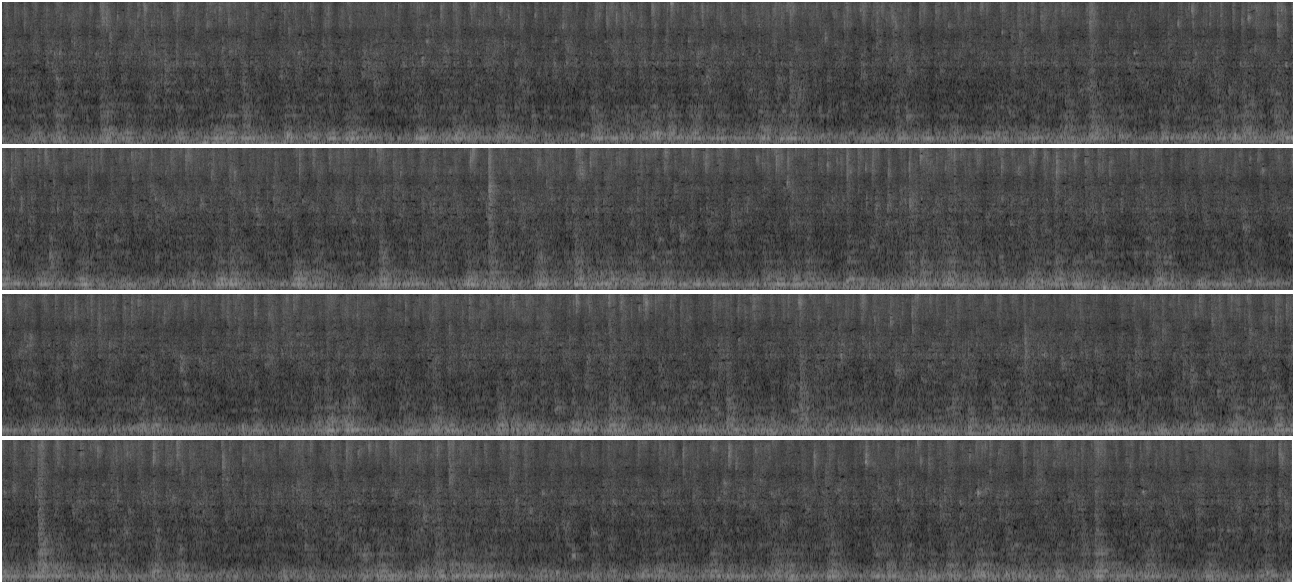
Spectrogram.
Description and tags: water run from tap faucet into large metal sink roomy
faucet, from, into, large, metal, run, sink, tap, water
